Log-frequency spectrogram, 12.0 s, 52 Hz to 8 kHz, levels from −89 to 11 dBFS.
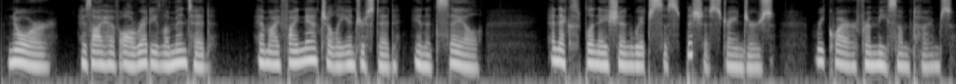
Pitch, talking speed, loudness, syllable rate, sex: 170 Hz, 110 wpm, -18 LUFS, 4.5 syllables/s, female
